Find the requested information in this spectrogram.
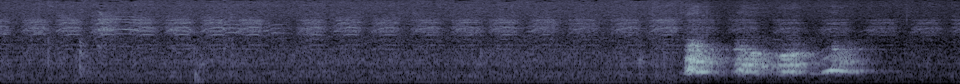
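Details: One-month-old red-nose pit bull puppies give three or four quick, high yelping yips in a burst near the end, after a stretch of faint background hiss.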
